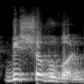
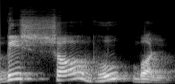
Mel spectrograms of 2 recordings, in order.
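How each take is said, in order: First: Said in the usual way. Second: "বিশ্বভুবন" split slowly into its syllables. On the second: Shown as a demonstration. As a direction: break "বিশ্বভুবন" into slow syllables. ("বিশ্বভুবন" ধীরে দলে দলে ভেঙে উচ্চারণ) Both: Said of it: "দল নির্ণয় করতে পারি".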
